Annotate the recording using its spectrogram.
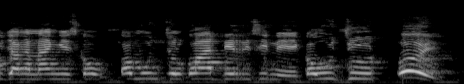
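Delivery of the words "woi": shout. Real, not acted. Calling out to the spirit.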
